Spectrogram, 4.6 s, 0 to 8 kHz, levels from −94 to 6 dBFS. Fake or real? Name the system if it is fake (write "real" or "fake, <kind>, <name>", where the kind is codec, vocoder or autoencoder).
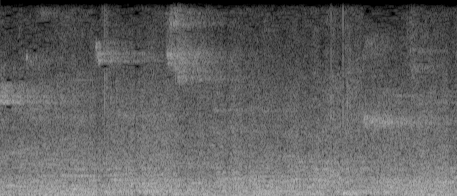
real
